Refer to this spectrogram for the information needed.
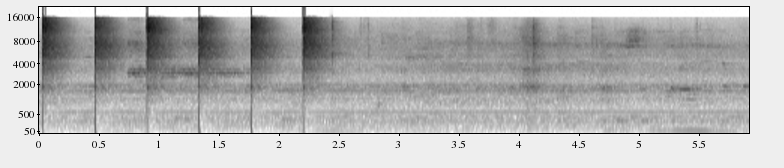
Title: laser Tattoo Remover || permanent tattoo ko kaise hataye || parmament tattoo remove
